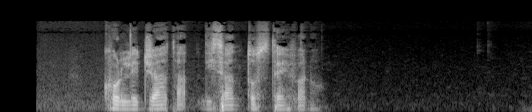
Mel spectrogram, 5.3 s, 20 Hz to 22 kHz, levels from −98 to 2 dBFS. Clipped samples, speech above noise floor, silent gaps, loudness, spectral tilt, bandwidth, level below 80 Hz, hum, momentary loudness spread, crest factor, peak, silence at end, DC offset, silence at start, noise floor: under 0.1%; 51 dB; none; -20 LUFS; -3.5 dB/octave; 11.5 kHz; -50 dBFS; none; 12 LU; 24 dB; -2 dBFS; 2.15 s; under 0.1%; 1.05 s; -73 dBFS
